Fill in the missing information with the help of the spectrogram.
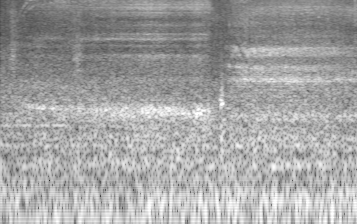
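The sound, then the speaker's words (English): Breathy sniffing as someone draws air in through the nose over a glass of whiskey, a steady soft rushing inhale with faint clinks of glass and no talking. “Let's sniff it up.”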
